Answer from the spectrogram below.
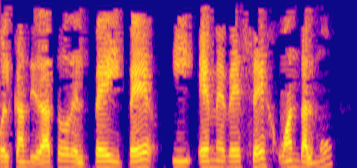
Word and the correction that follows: Dalmau: Dalmau, no lo pronuncio bien. – ¿Dalmau? ¿Juan Dalmau? – Sí, Juan Dalmau.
